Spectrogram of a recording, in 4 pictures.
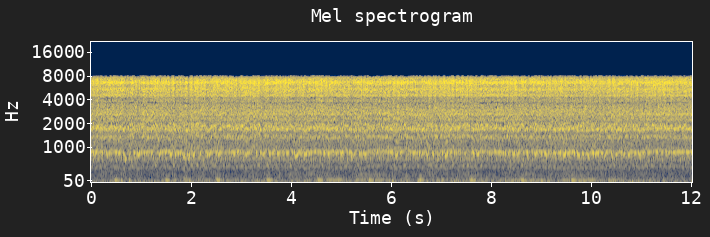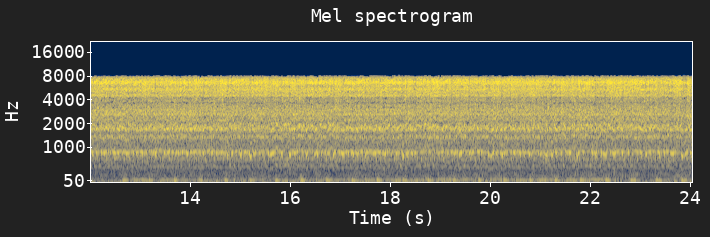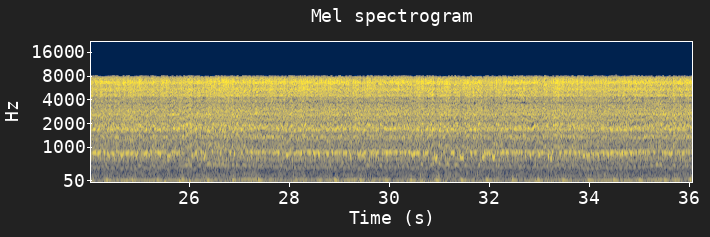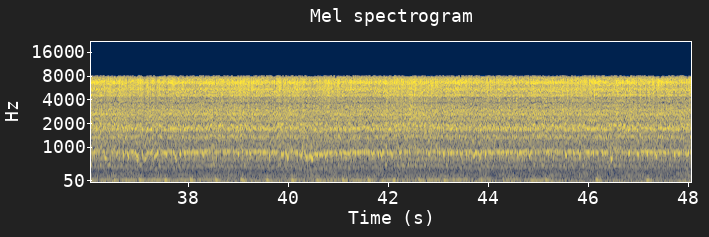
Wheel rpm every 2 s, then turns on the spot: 120, 110, 110, 110, 110, 110, 120, 110, 120, 120, 110, 110, 120, 120, 120, 110, 110, 120, 120, 110, 110, 110, 110, 120.
none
